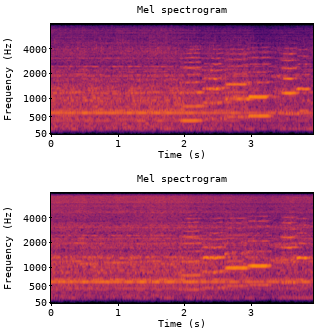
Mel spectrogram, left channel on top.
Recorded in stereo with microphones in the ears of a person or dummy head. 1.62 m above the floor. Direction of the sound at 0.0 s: 75° right (ahead or behind).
